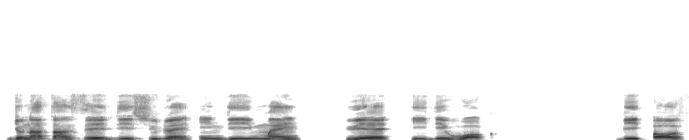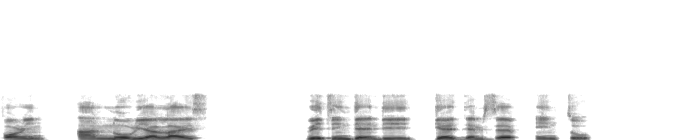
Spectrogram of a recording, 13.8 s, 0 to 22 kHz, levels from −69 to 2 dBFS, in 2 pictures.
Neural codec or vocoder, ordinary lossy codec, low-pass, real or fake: none; none; 7.2 kHz; real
